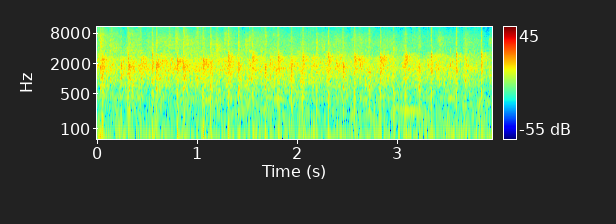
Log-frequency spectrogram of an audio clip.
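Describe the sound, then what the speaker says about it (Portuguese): An audience at an academic panel gives a round of applause, a dense, sustained wash of many hands clapping that stays loud and even throughout with no talking. "E uma salva de palmas."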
